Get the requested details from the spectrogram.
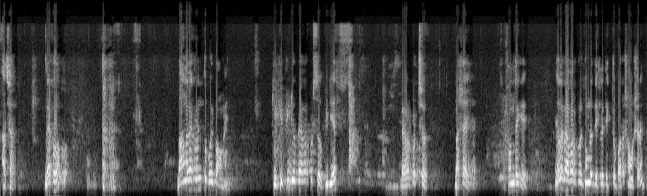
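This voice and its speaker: A man teaching a grammar lesson to a class, asking many quick questions in a casual, colloquial way. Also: on the high side, darkish tone, low-quality recording.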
